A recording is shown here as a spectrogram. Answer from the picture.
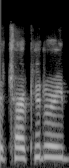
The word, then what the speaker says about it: charcuterie: So there's, or learn to cook or do the charcuterie board. Did I say it right? – Yeah, charcuterie. – You did.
